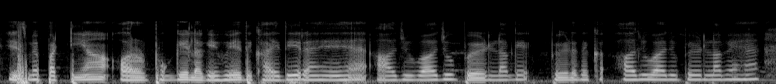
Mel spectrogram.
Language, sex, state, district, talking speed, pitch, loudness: Hindi, female, Uttar Pradesh, Etah, 155 wpm, 205 Hz, -19 LUFS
